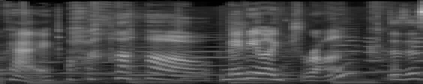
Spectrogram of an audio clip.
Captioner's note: laughing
